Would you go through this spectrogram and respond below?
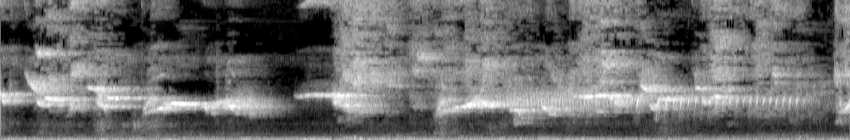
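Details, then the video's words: Morning song of a canary, high and continuous, with rolling trills and drawn-out whistled notes that flow from one phrase into the next, steady and loud throughout, low hum faintly beneath. "Kicauan kenari di pagi hari"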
